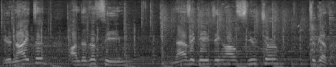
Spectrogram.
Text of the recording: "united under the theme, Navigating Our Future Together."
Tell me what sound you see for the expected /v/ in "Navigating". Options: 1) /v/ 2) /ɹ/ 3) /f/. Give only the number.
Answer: 1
